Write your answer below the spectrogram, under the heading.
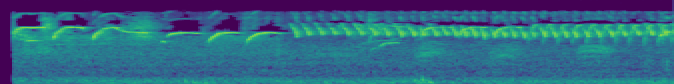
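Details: Canary singing in Islamabad, Pakistan: a string of rising-falling whistled sweeps, then a fast, even trill of repeated notes, over a steady low hum.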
